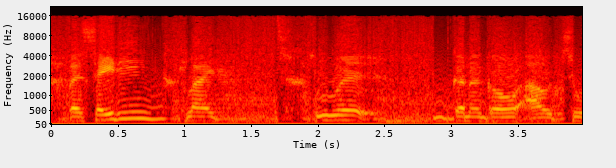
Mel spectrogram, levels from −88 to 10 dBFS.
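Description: From start to end, the speech carries a harsh, buzzy distortion. It sounds like a stuck bit. One bit of each sample likely stays fixed at 0 or 1, perhaps from a broken data line or converter. About half the samples then land off by that bit's weight, a step of about -30 dBFS. The error follows the waveform, so it grinds under every syllable. In the pauses, the bit flips as small values change sign, and they fill with a steady noise.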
